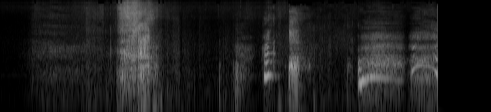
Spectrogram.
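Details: Dust-triggered sneezing: a short run of sharp, explosive bursts with quick breaths in between.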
